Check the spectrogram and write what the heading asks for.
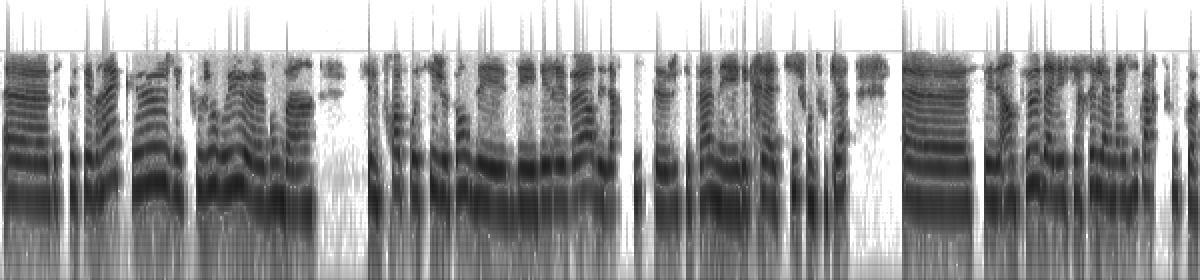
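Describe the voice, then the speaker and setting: Author guest on a phone call, heard through a thin landline, close and dry, thoughtful and searching in delivery. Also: female voice, on the high side, steady tone, normal speed, no echo. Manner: reflective, searching for words. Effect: heard over a landline phone line. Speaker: author interviewed about her poetry. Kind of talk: radio interview by phone. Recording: tinny, dry phone line.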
